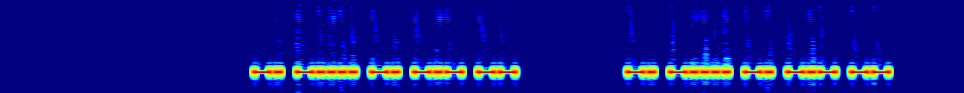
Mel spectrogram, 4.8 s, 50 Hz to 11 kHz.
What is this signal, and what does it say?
Morse code, heard as a keyed tone, about 41 wpm, 700 Hz. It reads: N6NKM N6NKM
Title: USA Call Signs - 5 Characters - Repeated 2x - 45wpm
